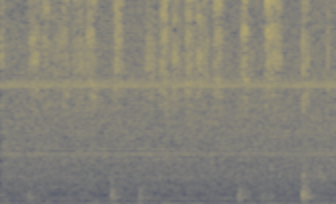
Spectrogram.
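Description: Chalk or marker scratches out an equation on a board in a quiet classroom, short faint strokes and taps in an uneven rhythm with a soft steady hum behind.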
